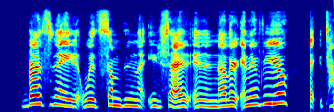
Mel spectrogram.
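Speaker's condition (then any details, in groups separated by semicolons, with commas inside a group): Hemiplegic cerebral palsy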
